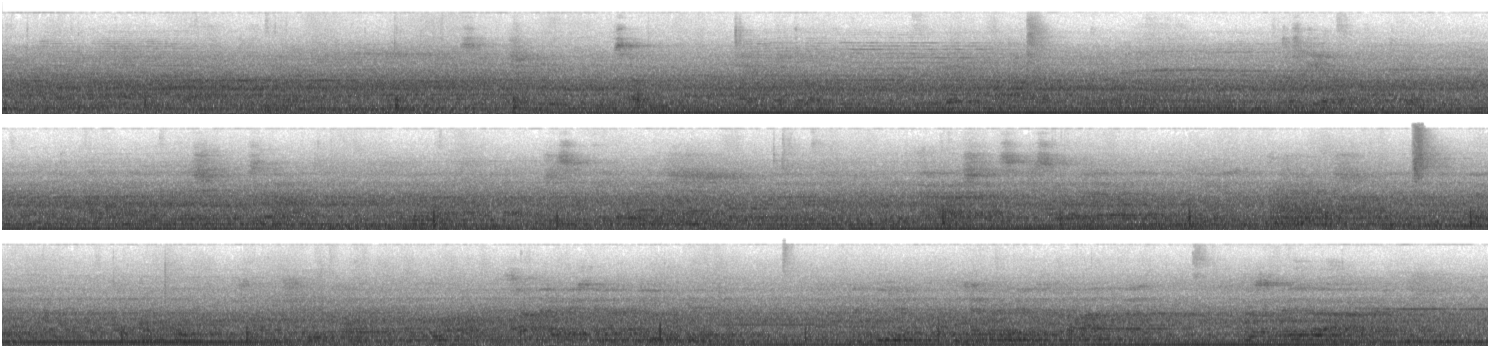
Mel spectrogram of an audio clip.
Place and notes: museum for contemporary art, ljubljana - inside
ground flour walk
